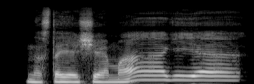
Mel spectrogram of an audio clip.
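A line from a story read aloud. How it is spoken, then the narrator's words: Sarcastic drawl. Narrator (Russian): саркастично протянул Григорий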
